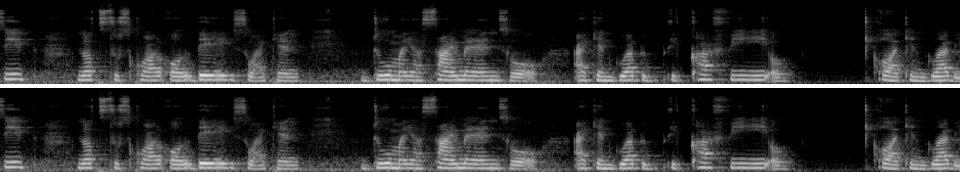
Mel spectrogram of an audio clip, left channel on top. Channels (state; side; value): identical; both; correlation 1.00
